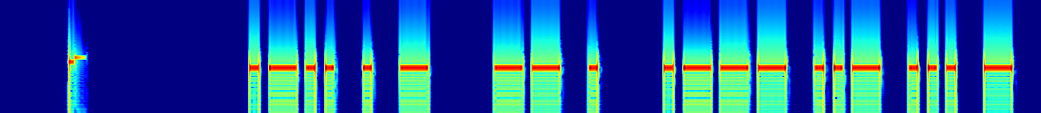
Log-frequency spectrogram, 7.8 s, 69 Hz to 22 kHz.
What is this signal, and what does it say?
Morse code, heard as a keyed tone, about 17 wpm, 700 Hz. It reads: LET ME JUST
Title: Sets of 5 Words Encore2 17wpm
